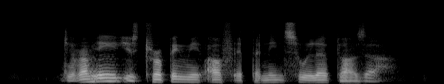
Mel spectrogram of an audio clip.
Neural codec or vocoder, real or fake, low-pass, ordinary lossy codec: codec, 16 kHz, 0.5 kbps, FunCodec, trained on Chinese and English, 25 frames a second; fake; 7.2 kHz; none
